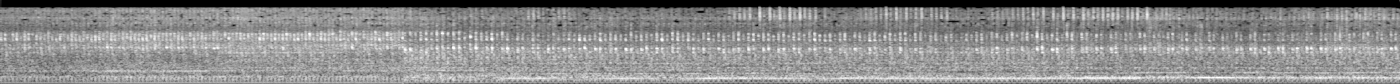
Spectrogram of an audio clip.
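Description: Farm tractor engine running steadily while pulling a ridging plough through tilled soil, its note dipping a little about four seconds in.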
